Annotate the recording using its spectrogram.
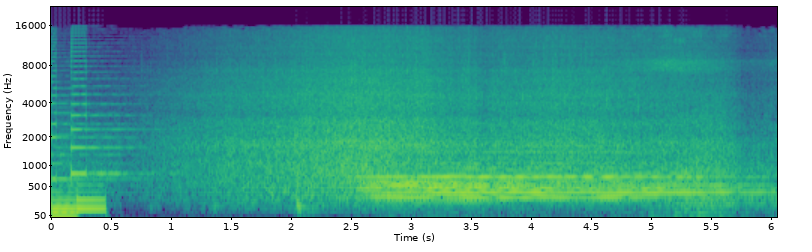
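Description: Background music whose beat stops about half a second in, followed by a swelling rush of noise and, from about two and a half seconds in, a sustained chord of several steady tones.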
